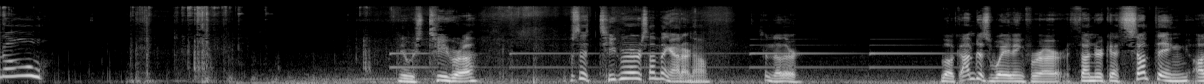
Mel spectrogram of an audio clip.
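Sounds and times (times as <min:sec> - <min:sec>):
car keys jangling: 0:00.0 - 0:07.6
low car rumble: 0:00.9 - 0:12.0.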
